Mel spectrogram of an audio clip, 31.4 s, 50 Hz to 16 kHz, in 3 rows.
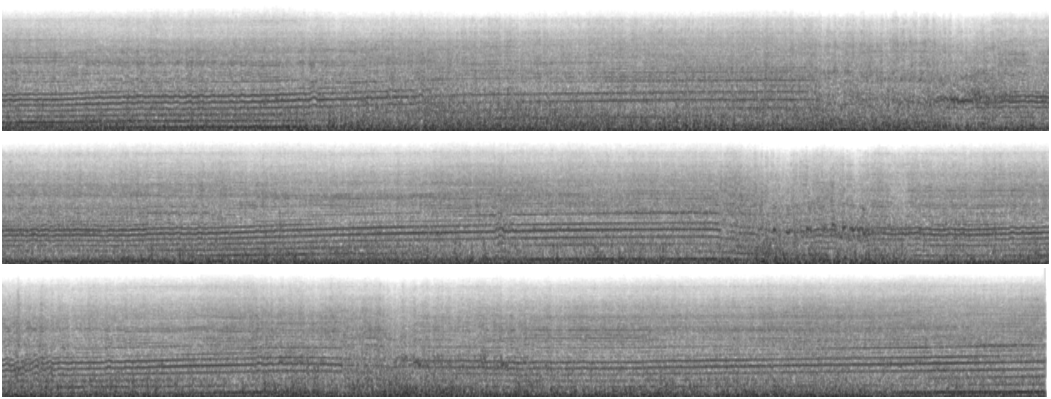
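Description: Mini ROK kart's 60cc two-stroke engine, heard onboard under race load. Its revs climb steadily down each straight and then drop sharply as the driver lifts for the corners, several times over.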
